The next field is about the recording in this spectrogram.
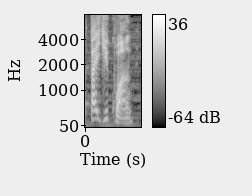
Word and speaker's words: Tai Chi Chuan: É, por isso que geralmente nas praças tem um monte de velhinho, né, lutando, fazendo o Tai Chi Chuan. – E a pronúncia certa é Tai Chi Quan.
